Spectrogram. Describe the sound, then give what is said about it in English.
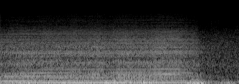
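A motor revs on the river at Grafton, Illinois, where the Mississippi meets the Illinois River. It gives a steady, loud, low droning hum with strong harmonics that drops off sharply near the end. “all you have to do is rev the motor a bit”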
